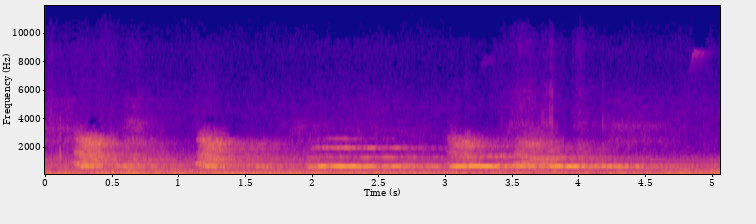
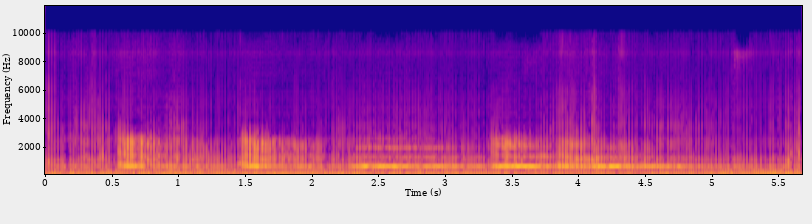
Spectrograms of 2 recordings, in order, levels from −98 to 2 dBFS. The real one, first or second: first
